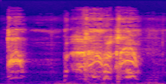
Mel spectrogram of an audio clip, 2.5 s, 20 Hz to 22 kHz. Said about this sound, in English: Okay, so they just said 20X Salvia, and it's these two fucking turds, and they're hitting bongs of 20X, and they're like looking at you, they're like... Oh, shit. So the guys... So they're both coughing up like nasty shit.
